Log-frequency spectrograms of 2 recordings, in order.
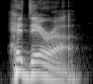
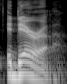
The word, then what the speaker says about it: Hedera: back then I said hedera and that's not how you say it it's Adera you don't say the H the H is silent I didn't know that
